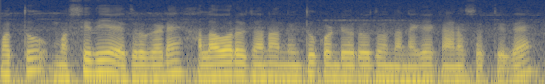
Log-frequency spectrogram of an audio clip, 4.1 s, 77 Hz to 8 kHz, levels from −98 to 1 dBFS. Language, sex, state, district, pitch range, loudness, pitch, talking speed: Kannada, male, Karnataka, Bangalore, 110-130 Hz, -17 LUFS, 115 Hz, 115 wpm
